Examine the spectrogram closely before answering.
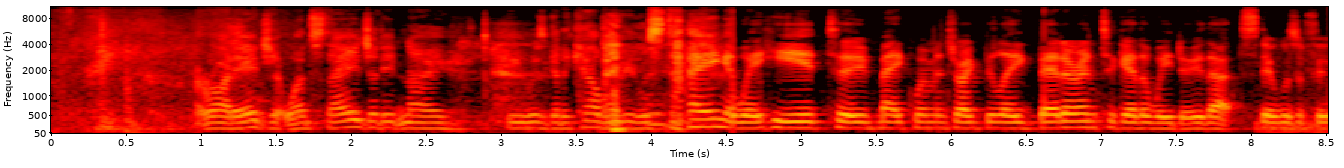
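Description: A woman speaks calmly into a microphone, heard through a loudspeaker.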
